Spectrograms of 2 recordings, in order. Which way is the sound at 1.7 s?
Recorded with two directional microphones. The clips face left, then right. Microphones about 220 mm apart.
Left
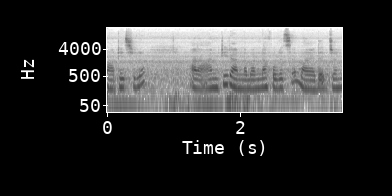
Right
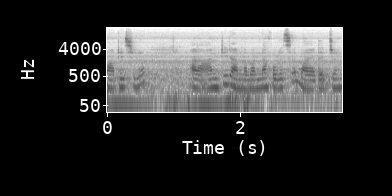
20° left (ahead or behind).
